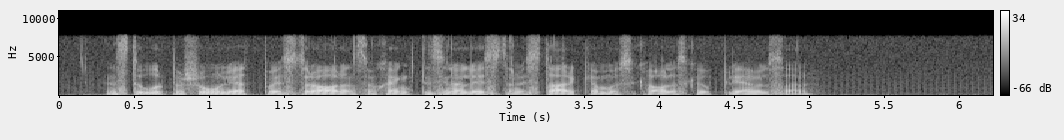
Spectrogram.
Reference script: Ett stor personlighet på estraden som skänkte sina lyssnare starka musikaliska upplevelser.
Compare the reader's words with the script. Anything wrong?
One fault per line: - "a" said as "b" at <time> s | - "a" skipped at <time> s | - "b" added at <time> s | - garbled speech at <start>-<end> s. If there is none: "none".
- "Ett" said as "En" at 0.3 s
